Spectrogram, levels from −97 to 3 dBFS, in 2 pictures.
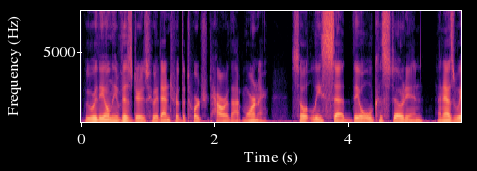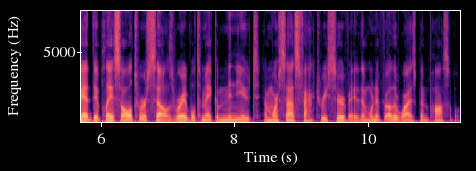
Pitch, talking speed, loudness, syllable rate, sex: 100 Hz, 225 wpm, -20 LUFS, 6.9 syllables/s, male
